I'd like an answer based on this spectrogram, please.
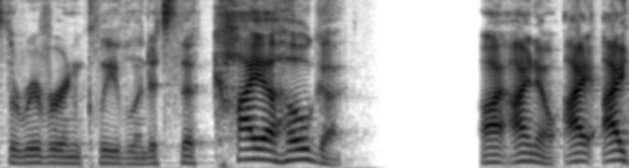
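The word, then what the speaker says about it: Cuyahoga: First of all, I have learned the great truth of how to pronounce the river in Cleveland. the Kyahoga.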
